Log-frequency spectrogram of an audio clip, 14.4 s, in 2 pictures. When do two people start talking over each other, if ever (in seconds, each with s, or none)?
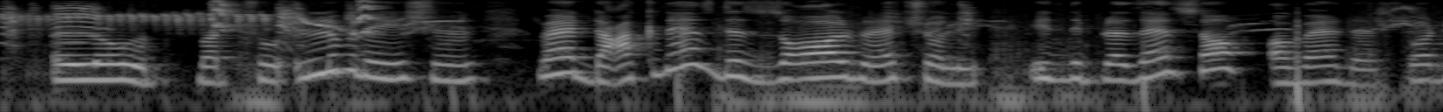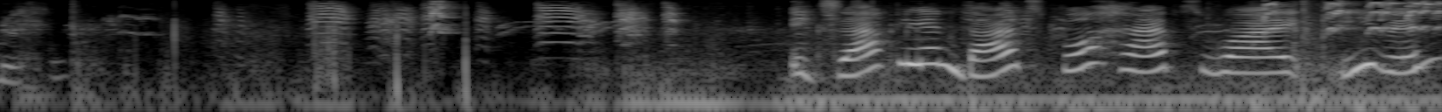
none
